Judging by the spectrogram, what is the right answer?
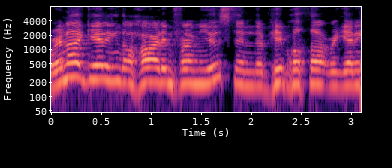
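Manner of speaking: thick put-on Cambodian accent. Retelling a player's quote about Harden: Joel Embiid accent impression. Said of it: "in that big Cambodian accent that he had".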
